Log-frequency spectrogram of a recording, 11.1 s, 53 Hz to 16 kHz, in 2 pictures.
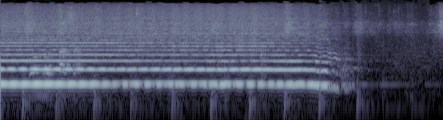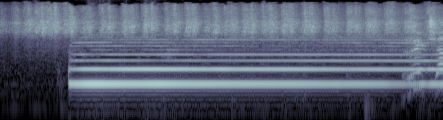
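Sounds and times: wind instrument low note: 0:00.0 - 0:04.6, 0:06.4 - 0:11.0
shaken rattle: 0:04.6 - 0:11.0.

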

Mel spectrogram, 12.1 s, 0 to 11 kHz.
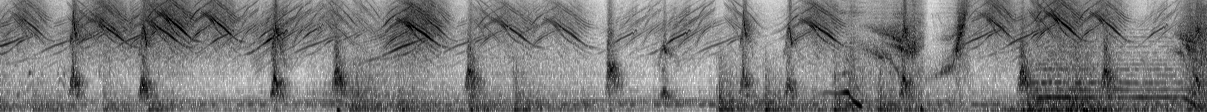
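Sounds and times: background music: 0:03.2 - 0:12.0.

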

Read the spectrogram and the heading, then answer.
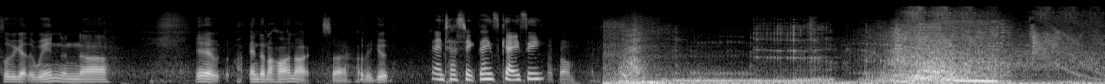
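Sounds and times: low rumble: 0:06.0 - 0:11.0
lion roar: 0:06.1 - 0:10.3.

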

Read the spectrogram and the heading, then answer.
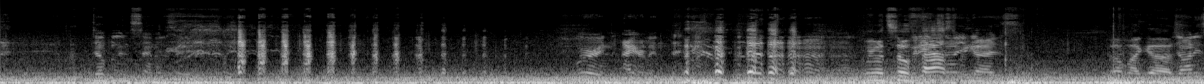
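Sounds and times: car cabin road noise: 0:00.0 - 0:12.0
man laughing: 0:01.6 - 0:05.5, 0:06.7 - 0:08.5.

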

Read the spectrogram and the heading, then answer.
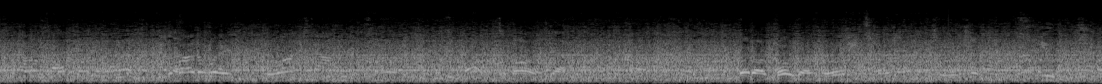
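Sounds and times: aircraft engine noise: 0:00.0 - 0:11.0
thin steady whine: 0:00.0 - 0:11.0
man talking: 0:00.1 - 0:06.6, 0:07.3 - 0:11.0.

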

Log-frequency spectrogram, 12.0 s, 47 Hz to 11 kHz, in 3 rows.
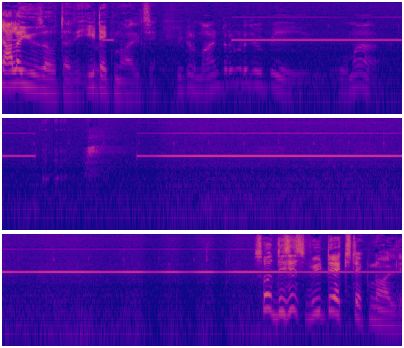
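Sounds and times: high-pitched electronic whine: 0:02.2 - 0:04.4, 0:05.4 - 0:12.0.

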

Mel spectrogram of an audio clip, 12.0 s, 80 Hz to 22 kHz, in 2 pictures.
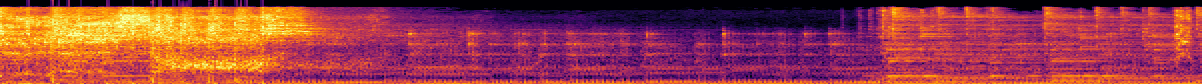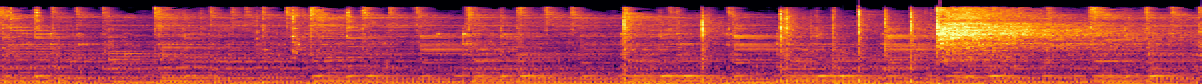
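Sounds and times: plucked guitar over bass: 0:00.0 - 0:12.0.

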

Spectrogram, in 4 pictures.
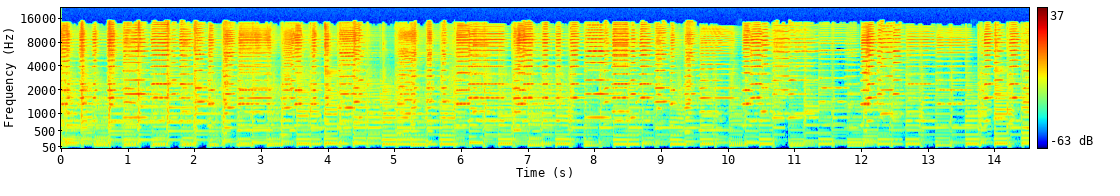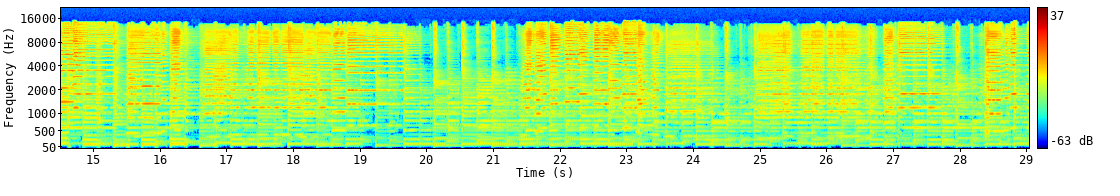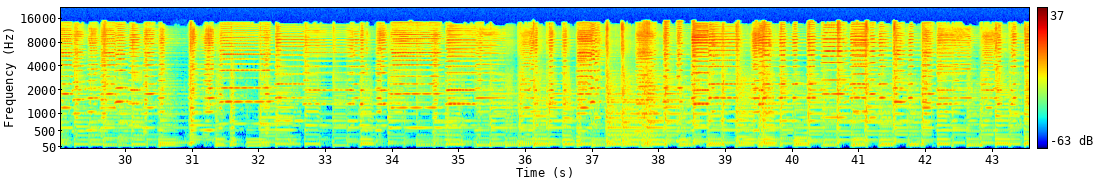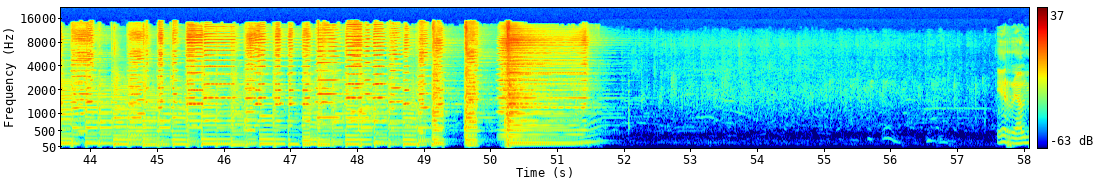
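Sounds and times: harmonica playing fast tune: 0:00.0 - 0:51.9.

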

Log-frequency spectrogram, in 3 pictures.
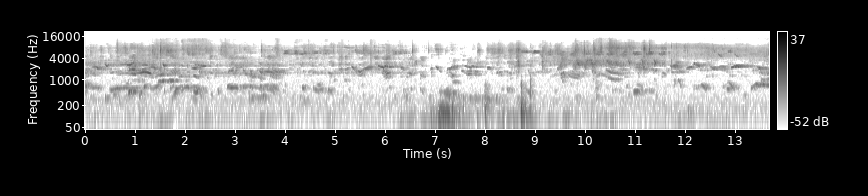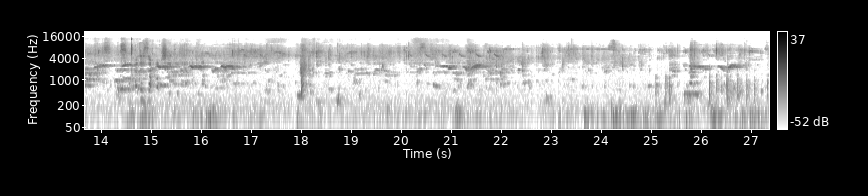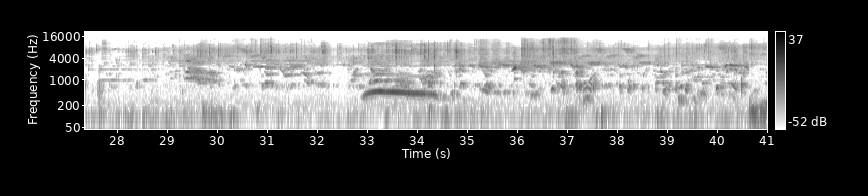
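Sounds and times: birds chirping: 0:00.0 - 0:41.0
people's voices: 0:00.0 - 0:41.0.

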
